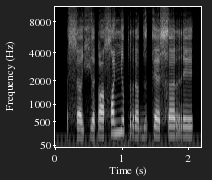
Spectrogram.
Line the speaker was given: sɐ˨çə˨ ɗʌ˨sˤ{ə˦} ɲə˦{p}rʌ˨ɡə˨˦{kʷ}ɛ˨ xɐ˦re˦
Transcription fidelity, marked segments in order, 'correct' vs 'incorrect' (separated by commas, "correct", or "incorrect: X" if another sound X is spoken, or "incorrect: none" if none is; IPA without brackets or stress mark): correct, correct, incorrect: k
